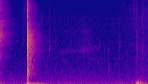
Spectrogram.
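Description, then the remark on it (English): A group of people clap once together on a count of three, one sharp, loud crack with a brief tail, followed by quiet and a soft low thump near the end. No one speaks. “Can everybody clap? Because I'm gonna edit that big breakout.”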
